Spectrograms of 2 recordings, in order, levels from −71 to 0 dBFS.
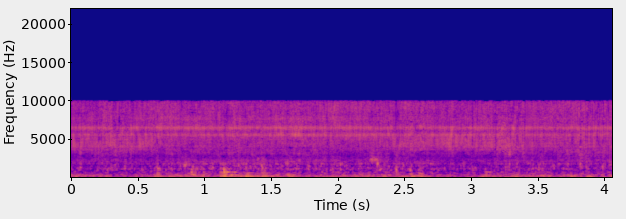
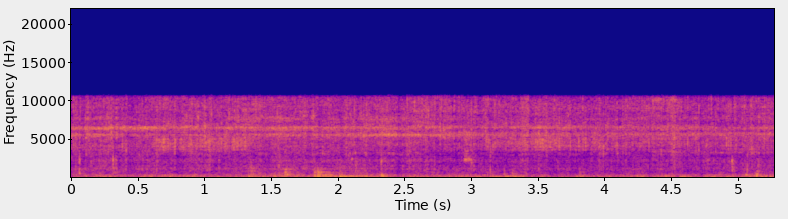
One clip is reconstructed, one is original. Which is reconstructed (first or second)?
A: first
